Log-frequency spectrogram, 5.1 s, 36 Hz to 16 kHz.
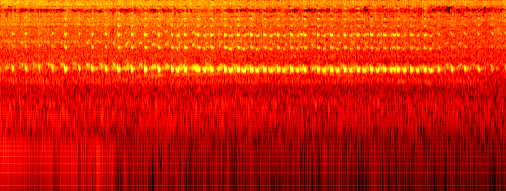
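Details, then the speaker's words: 2017 Volvo XC60 idling with idle RPM rising, codes P0507 and P0171 (lean bank 1): a thin, high whistle pulsing about four times a second, rising when the opening is covered; PCV vacuum leak, confirmed with smoke test. "When I close it, see that noise increase. Something leaking right here. I can feel it. Air leak."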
